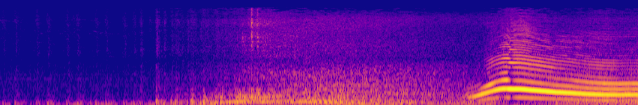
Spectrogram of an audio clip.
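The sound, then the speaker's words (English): A Durango's engine, just repaired, cranks and catches, idling with a low rumble that climbs in pitch, then revs loudly into a strong, steady whine for the last second. “Oh, listen to her purr.”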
